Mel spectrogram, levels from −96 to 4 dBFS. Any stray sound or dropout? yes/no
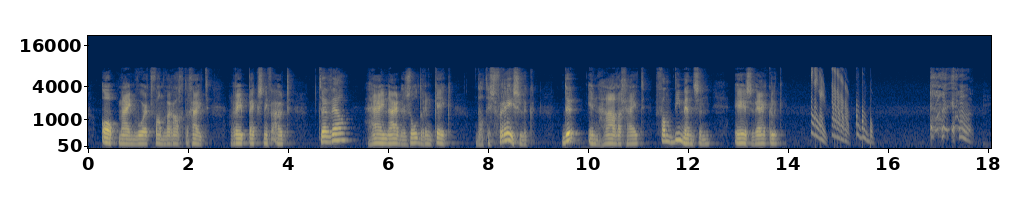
yes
